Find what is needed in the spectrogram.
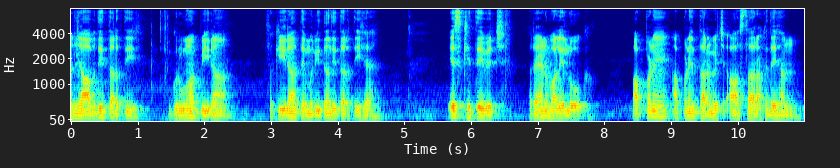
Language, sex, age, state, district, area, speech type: Punjabi, male, 45-60, Punjab, Fatehgarh Sahib, urban, spontaneous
